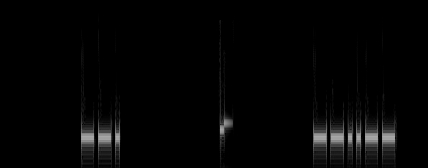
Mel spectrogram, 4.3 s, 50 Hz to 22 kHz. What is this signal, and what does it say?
Morse code, heard as a keyed tone, about 27 wpm, 700 Hz. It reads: G ,
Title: Single Character (Letter:Number:Punctuation:Prosign) Alt 28wpm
